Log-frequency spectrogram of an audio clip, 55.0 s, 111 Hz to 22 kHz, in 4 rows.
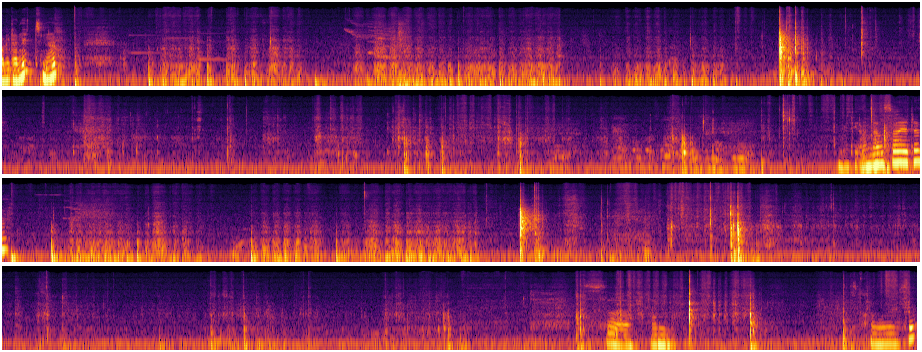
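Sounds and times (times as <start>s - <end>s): steady low hum: 0.0s - 11.6s.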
